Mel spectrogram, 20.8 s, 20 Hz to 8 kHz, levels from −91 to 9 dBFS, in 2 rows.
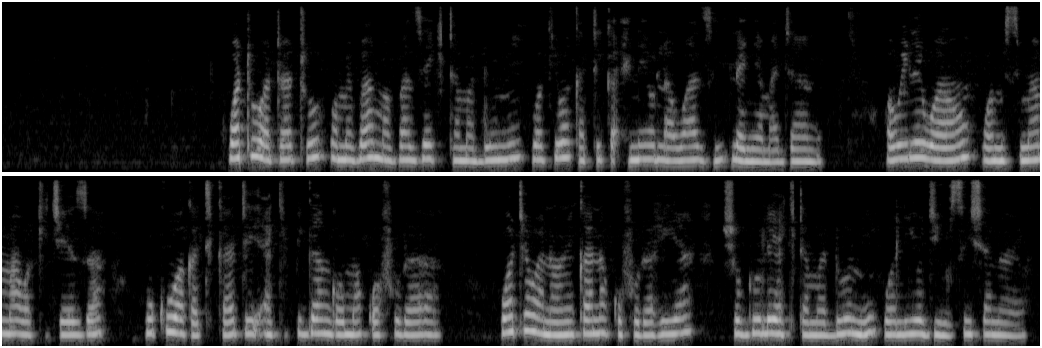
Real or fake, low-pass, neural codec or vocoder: real; 7.2 kHz; none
